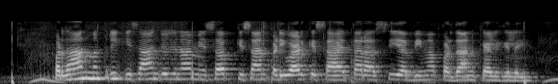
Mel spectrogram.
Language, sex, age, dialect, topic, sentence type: Magahi, male, 25-30, Western, agriculture, statement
